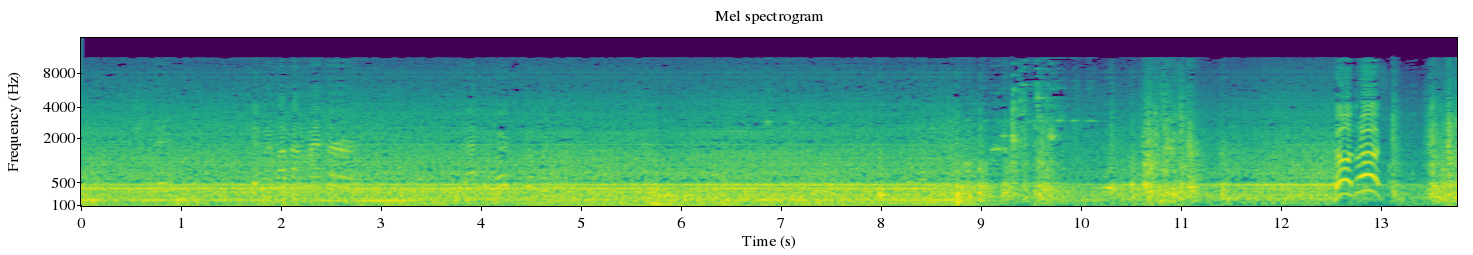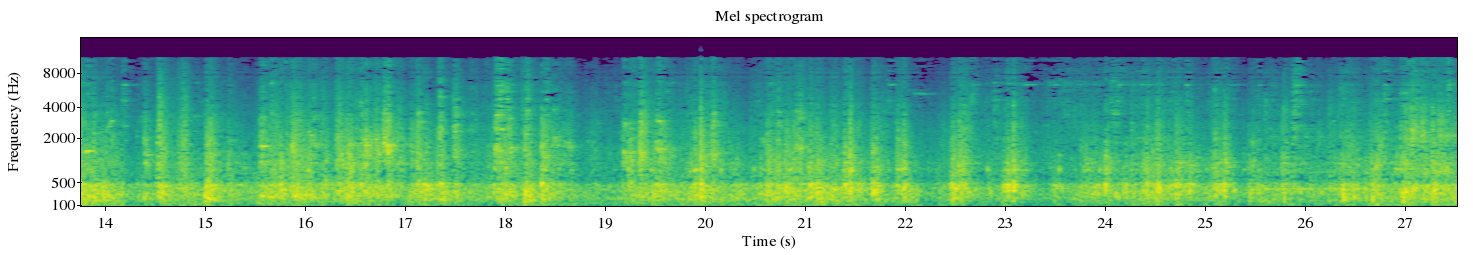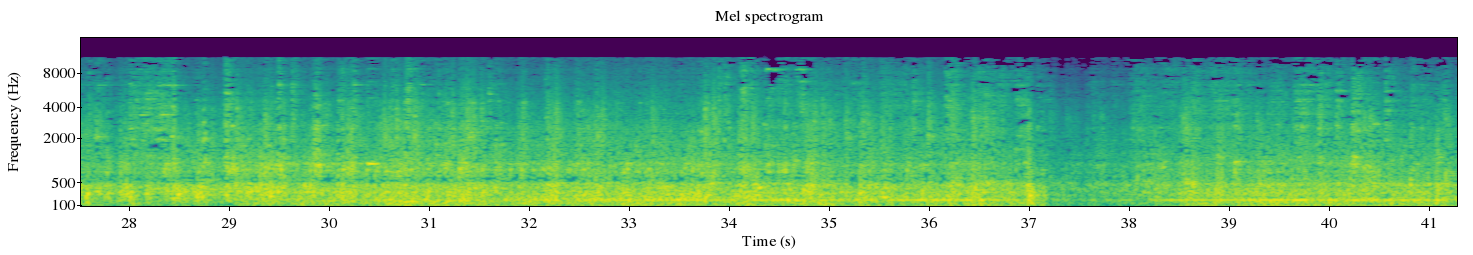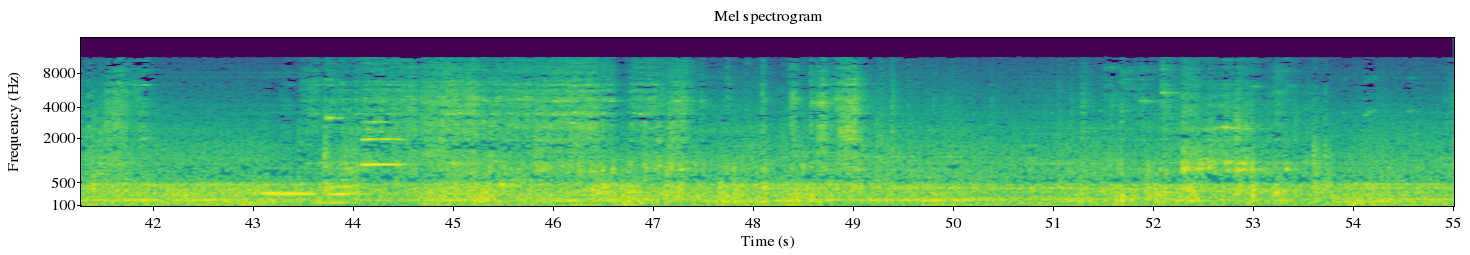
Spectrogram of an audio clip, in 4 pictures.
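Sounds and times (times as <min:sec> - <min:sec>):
low engine hum: 0:00.0 - 0:15.0, 0:27.9 - 0:55.0
metallic clatter and rattle: 0:08.8 - 0:11.2, 0:13.1 - 0:42.1, 0:43.5 - 0:49.6, 0:51.1 - 0:55.0.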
